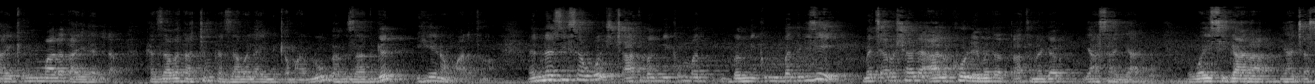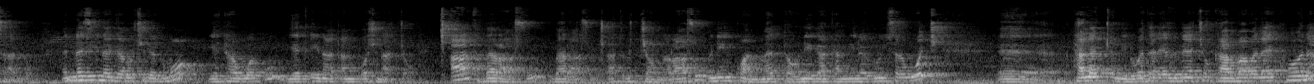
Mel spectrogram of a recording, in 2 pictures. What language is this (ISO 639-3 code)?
ara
